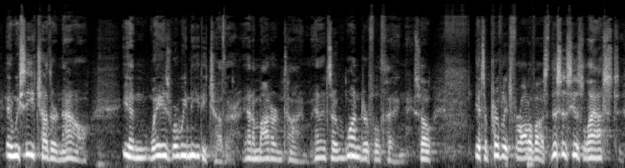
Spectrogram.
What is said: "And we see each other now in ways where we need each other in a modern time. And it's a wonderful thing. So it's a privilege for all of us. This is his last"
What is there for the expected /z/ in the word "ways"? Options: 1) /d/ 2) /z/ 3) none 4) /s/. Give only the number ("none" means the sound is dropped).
2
